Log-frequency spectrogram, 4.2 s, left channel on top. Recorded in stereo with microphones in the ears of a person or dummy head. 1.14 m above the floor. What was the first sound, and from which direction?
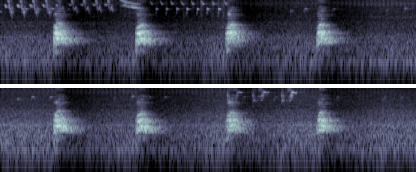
A dog barking, 35° left (ahead or behind).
